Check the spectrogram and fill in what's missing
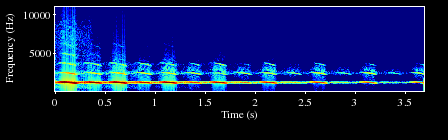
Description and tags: reinsamba Nightingale song seagull1-indub-rwrk
reinsamba made. the birdsong was slowdown, sliced, edited, reverbered and processed with and a soft touch of tape delay.
spring, peace, natural, happy, soundesign, seagull, delay, summer, ambient, bird, echo, effect, funny, tape, electronic, dub, reverb, score, reggae, nightingale, flying, fx, space, birdsong, animal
